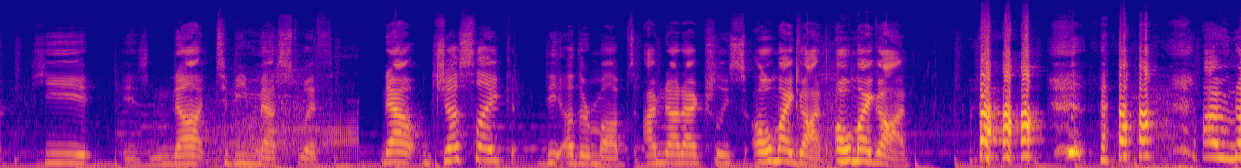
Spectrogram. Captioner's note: laughs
